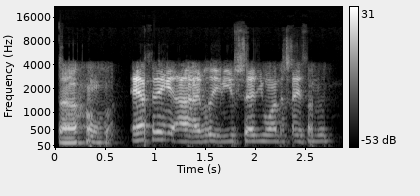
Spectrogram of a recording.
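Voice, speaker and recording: A man with a somewhat high voice leads a casual chat about games, dropping in plenty of "like"s and "um"s. The audio sounds a little dull and lo-fi. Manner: brisk, filler-heavy with many "like"s. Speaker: podcast host.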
